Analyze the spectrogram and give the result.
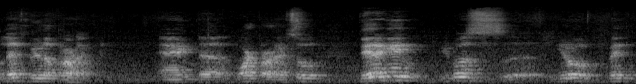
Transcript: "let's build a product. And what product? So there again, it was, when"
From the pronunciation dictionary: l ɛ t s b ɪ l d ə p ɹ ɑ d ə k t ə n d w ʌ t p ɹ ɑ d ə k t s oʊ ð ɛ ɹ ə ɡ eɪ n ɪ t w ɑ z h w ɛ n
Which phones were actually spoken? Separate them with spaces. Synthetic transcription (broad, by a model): l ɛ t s b ɪ l d ə p ɹ ɑ d ə k t ə n d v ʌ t p ɹ ɑ d ə k t s oʊ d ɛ ɹ ə ɡ eɪ n ɪ t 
